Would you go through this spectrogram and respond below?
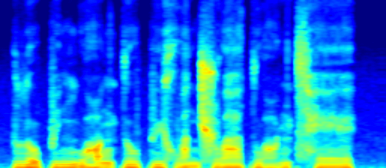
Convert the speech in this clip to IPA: lṵ˨˩pi˨˦ŋwɑ̰˨˩ŋ t̪u˦py˥˨xwa˩nʂwä˨˦ t̪wɑ˨˦ŋt͡sʰe˨˦ɪ̯

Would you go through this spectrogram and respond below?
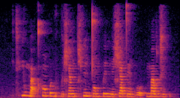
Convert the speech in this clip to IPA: t͡sʰju˥˧ma˨ʔkʰɔ̃˥˧ pə˦ɡu˧ɡə˨˩ ɕã˧ŋ t͡ɕʰĩ˥˧mt̪ɔ̃˧m pe˧ŋe˨˩ ɕa˥˧t̪ẽ˧ bo˨˩ | ma˧w d͡zi˨ʔ

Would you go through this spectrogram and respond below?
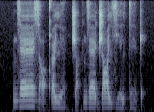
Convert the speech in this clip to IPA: nzæː zɑ̰qʼø lʲɑ̤ʈ t͡ʃɑ̰knzæd͡ʒɑːlʲ zʲæ̤lʲ tɛ̤ʈ

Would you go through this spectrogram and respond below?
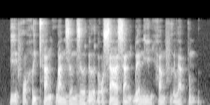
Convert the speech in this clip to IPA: ɣḛ˧˨fɔ˧hə˨˦j t̪ʰa˨˦ŋhwa˨˩n zə˧nzəː˨˦ ɗəː˨˩ɗɔ̰˧˥saː˧sa̰˧˥n ɓɛ˨˦nɣi˨˩ha˧m fɨ̰˧˨ə̯la˦˥k̚fə̰˧˨mʔ

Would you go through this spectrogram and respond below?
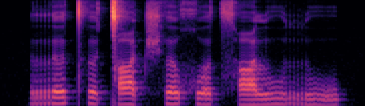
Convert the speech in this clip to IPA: rə tʰəǀɑt͡ʃʰə χʷɤt͡sʰɑlu ru

